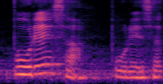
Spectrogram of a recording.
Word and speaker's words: pureza: Pureza tiene el acento en la sílaba re.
